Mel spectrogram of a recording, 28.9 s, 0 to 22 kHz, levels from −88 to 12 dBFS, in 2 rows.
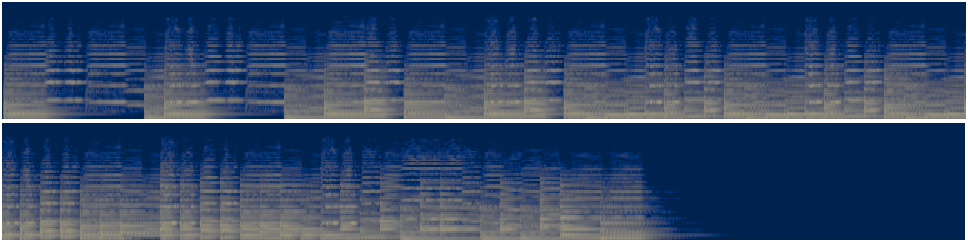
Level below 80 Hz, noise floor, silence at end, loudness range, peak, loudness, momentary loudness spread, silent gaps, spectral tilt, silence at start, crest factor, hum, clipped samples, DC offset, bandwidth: -44 dBFS; under -90 dBFS; 4.6 s; 4 LU; -16 dBFS; -31 LUFS; 7 LU; none; -7 dB/octave; 0.05 s; 16 dB; none; under 0.1%; under 0.1%; 12.5 kHz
